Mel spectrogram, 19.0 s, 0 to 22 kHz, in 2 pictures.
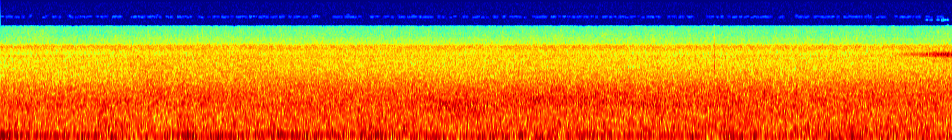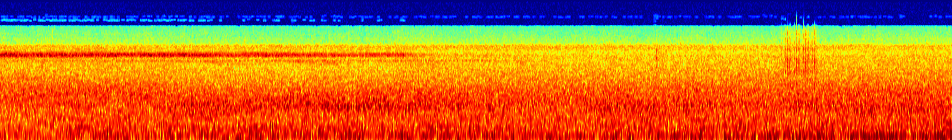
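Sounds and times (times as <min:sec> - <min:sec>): high-pitched squeal: 0:09.0 - 0:14.5.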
